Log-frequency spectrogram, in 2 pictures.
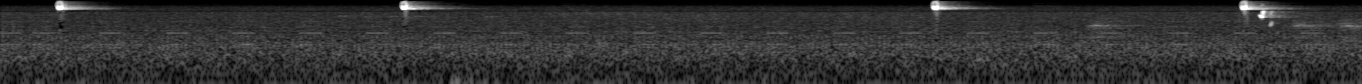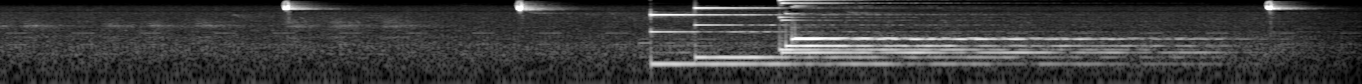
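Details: Talkative chipmunk at the First Pillar, repeating short, piercing, downward-sliding chips every two to four seconds. Near the end a loud, steady, buzzy harmonic tone of another kind sounds for about five seconds, then a final chip.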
